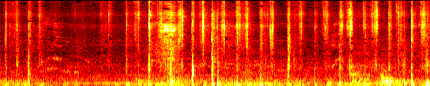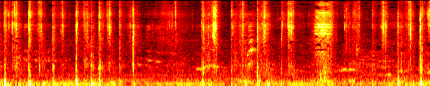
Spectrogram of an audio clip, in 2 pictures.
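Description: Fingers squeezing and mashing boiled potato with sliced onion on a plate, giving a quick, irregular run of soft wet clicks and squishes that picks up about a second and a half in.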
